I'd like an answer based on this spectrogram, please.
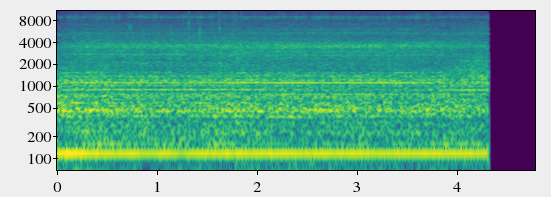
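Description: Metal lathe running and turning down the outside diameter of an aluminum blank: a steady motor hum under the hiss of the cut. The sound cuts off abruptly near the end.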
